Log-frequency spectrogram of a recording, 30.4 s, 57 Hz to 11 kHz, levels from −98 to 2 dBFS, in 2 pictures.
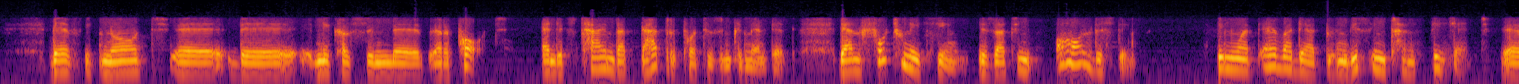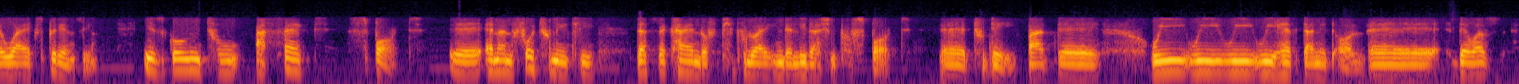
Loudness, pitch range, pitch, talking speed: -21 LUFS, 110-175 Hz, 120 Hz, 140 wpm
